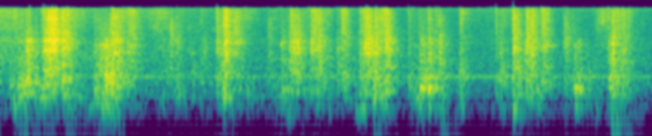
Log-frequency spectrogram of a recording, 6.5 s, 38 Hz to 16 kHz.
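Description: Rustling, irregular knocks and scrapes as a person sits down and settles a Fernandes JS100 electric guitar on the lap, with a faint steady hum underneath.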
